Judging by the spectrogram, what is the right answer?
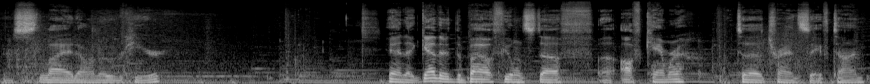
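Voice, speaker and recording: A gaming channel host with a fairly low, cold-stuffed, nasal voice gives casual gameplay commentary at a slow, unhurried pace. He rambles and thinks out loud with many fillers, while music plays clearly behind him.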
